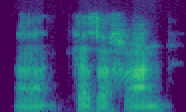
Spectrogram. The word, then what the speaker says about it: Kazaghand: So in his book, and I'll flick to the index, and I'm using the Arabic pronunciation here because this is an Arabic book, Kazaghand.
